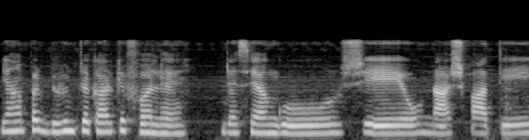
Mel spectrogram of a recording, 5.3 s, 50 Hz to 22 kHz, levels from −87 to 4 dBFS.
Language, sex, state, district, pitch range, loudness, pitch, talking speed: Hindi, female, Uttar Pradesh, Hamirpur, 190-230 Hz, -17 LUFS, 205 Hz, 125 wpm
